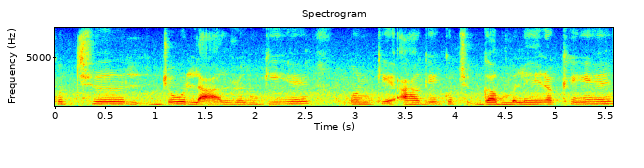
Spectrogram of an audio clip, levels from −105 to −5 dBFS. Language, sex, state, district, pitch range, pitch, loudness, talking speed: Hindi, female, Haryana, Jhajjar, 195-225 Hz, 210 Hz, -17 LUFS, 130 wpm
